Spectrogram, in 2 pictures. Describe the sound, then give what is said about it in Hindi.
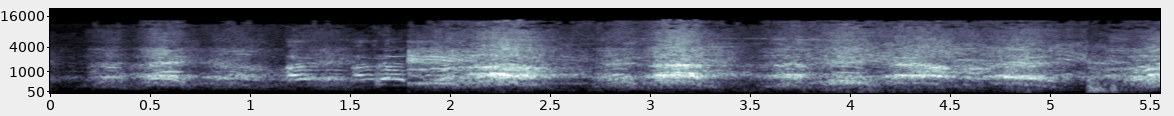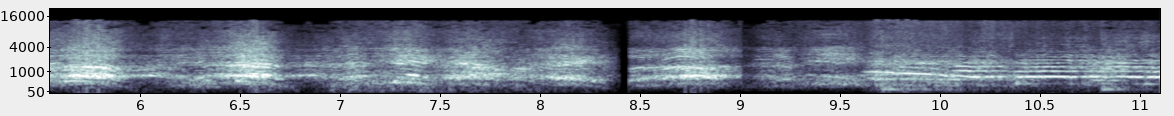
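Crowds marching toward Sheikh Isa Qassim's house in Bahrain chant slogans against the Al Khalifa regime. Loud, rhythmic bursts of massed voices repeat in waves, one chanted phrase after another. “शुक्रवार को लोगों ने बड़ी संख्या में शेख ईसा कासिम के घर की ओर मार्च किया और आले खलीफा शासन के खिलाफ नारे लगाए।”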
